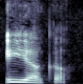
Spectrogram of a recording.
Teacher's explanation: ایاکا یا لمبا کرنا تھا، ہم نے کیا پڑھ دیا جلدی میں، ایاکا، اس کی مد کو سکپ کر دیا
